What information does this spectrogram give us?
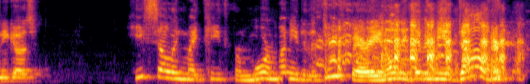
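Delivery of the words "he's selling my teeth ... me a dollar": higher, louder indignant kid imitation; mock child outrage. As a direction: build to an aggrieved punchline. Retold child's outraged punchline.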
